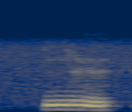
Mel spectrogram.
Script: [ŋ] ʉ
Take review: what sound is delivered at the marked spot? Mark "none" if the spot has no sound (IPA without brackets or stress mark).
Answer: ɲ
